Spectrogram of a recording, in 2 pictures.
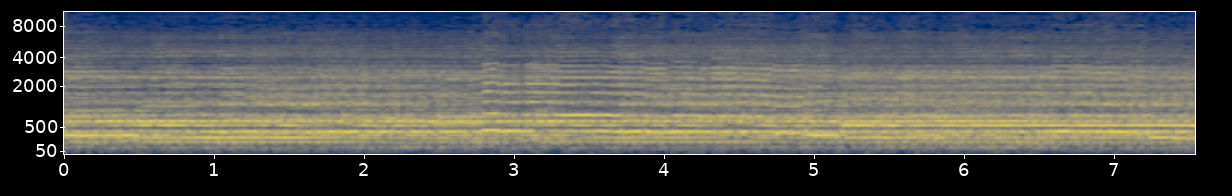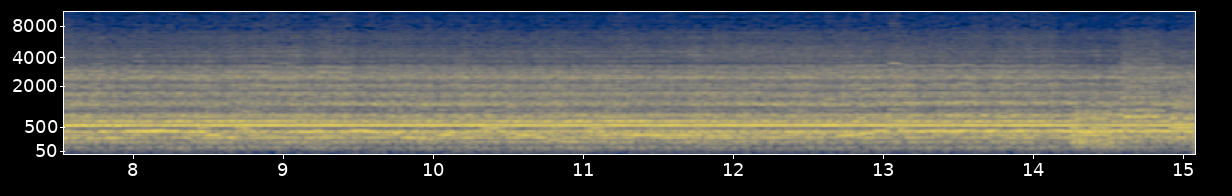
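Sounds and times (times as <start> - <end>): saxophone long held note: 0.0 - 15.0.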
